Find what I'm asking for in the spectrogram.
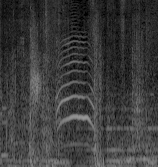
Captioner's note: braying; groans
